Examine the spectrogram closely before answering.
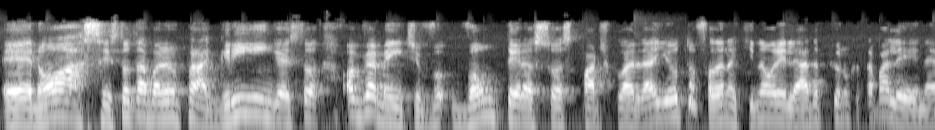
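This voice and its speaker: Music plays behind a man whose fairly high voice carries lively intonation. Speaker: podcast co-host, programmer. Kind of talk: casual chat. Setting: home studio, live stream.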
